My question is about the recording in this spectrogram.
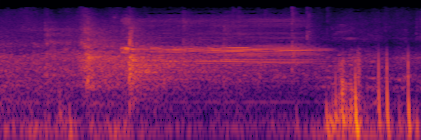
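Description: Ice rink's end-of-game horn sounding steadily for about a second and a half over crowd noise, as the third-period clock runs out. Loud thumps of the recording phone being handled follow near the end.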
